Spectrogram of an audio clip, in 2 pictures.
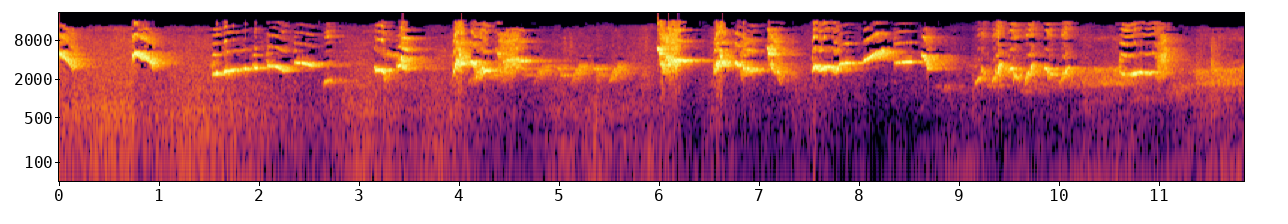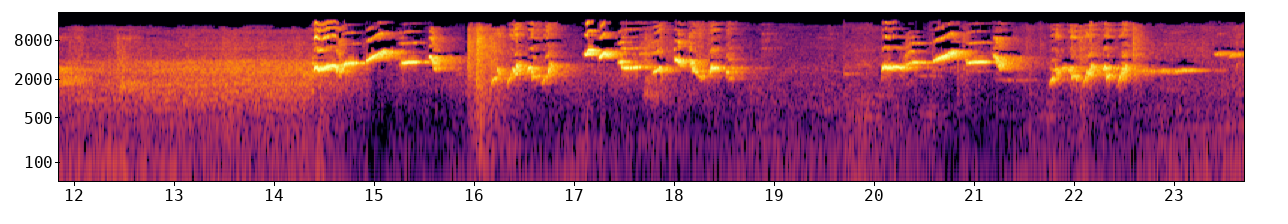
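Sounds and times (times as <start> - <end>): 
Oriental magpie-robin singing: 0.0 - 12.7, 14.4 - 18.8, 20.0 - 23.6.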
